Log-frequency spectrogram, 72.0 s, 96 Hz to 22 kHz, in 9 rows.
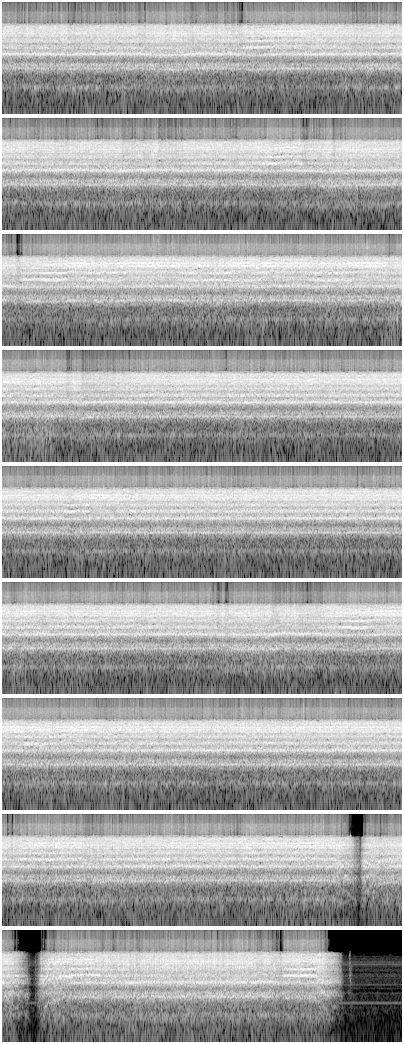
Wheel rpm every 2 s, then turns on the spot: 230, 230, 230, 230, 230, 230, 230, 210, 220, 220, 230, 220, 230, 230, 230, 230, 230, 230, 230, 240, 230, 230, 220, 230, 230, 230, 230, 230, 230, 230, 230, 150, 140, 210, 210, 40.
none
